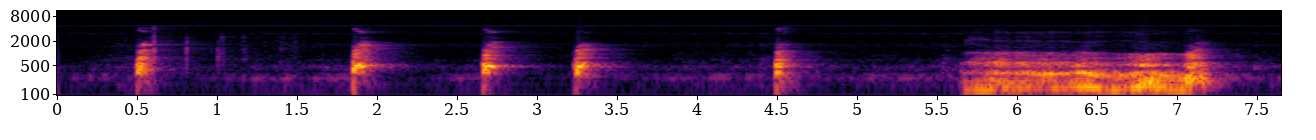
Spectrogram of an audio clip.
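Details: Pembroke Welsh Corgi barking at neighbours seen outside next door; five short, spaced barks, then a longer rough, growly rumbling burst near the end, indoors with little background.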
